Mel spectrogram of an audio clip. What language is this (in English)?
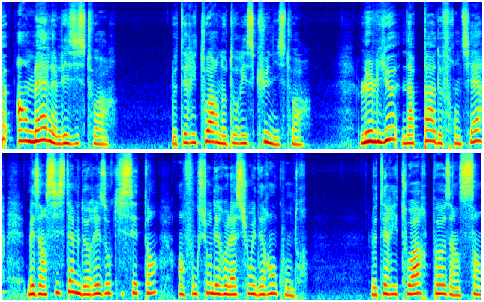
French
